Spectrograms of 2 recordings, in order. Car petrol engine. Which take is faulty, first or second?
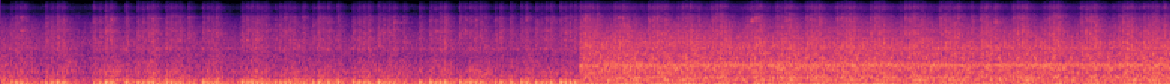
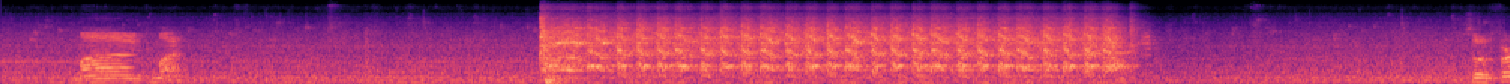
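second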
